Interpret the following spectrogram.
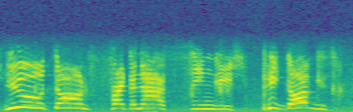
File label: english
